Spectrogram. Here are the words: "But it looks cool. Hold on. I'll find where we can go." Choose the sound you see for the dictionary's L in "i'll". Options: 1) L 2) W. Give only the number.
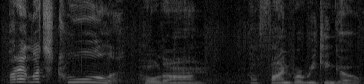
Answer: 1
